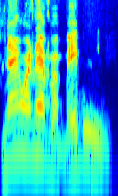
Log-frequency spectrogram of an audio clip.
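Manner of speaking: a lightly voiced coach, pitch up on the first words; a mild imitation of the coach saying it; Woody impression. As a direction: say it the way Woody would, half-joking. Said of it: "That's how Woody sounds".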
